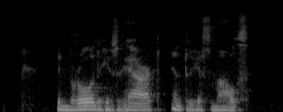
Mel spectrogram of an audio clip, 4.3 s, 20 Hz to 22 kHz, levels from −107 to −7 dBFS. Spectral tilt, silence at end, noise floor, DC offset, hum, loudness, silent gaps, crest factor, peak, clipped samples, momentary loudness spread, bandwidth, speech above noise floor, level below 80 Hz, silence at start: -7 dB/octave; 0.55 s; -88 dBFS; under 0.1%; none; -57 LUFS; none; 18 dB; -38 dBFS; under 0.1%; 10 LU; 12.5 kHz; 31 dB; under -90 dBFS; 0.85 s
